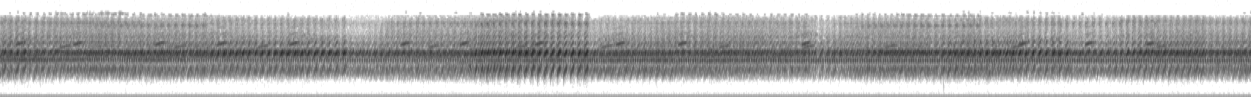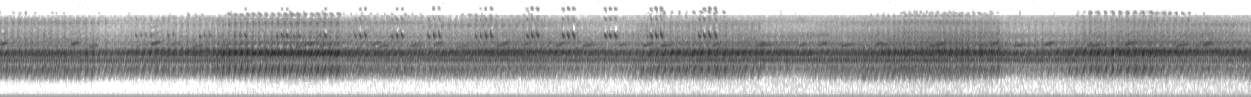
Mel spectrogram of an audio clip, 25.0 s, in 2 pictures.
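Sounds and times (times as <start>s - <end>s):
frogs calling in chorus: 0.0s - 25.0s.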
